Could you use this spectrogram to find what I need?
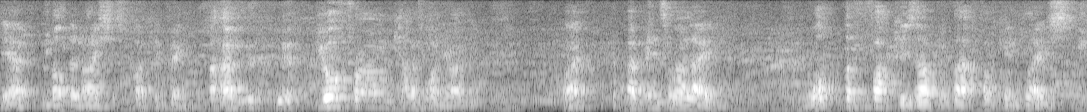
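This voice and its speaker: At a moderate pace, a man with a fairly high pitch makes very wide pitch swings over faint background music. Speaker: stand-up comedian. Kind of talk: stand-up comedy. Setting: stage with audience. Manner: animated, punchy, swearing-laden delivery with filler words. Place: stage. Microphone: camera far.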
